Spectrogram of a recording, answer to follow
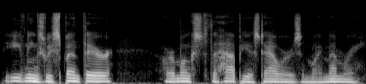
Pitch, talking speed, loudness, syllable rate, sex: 125 Hz, 215 wpm, -16 LUFS, 6.6 syllables/s, male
